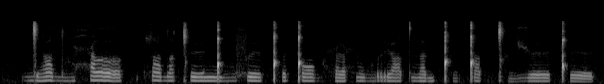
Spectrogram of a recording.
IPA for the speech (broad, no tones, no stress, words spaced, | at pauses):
ɡ͡ǀɛdˤə̤ ħʌ | t͡sodˤʌǀʰʏːŋ͡ǃɔ̤ føːǃʰəǃɔɡ ħʏħ βɔ̤røːtˤðəɡ ǃʰə̤ǃʏtˤǀʰə̤ ʒøːǃʰʏ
